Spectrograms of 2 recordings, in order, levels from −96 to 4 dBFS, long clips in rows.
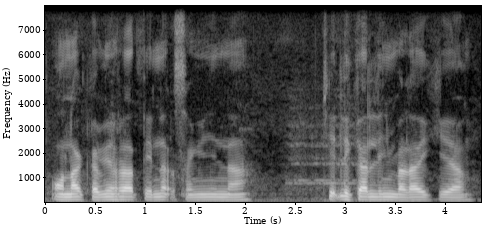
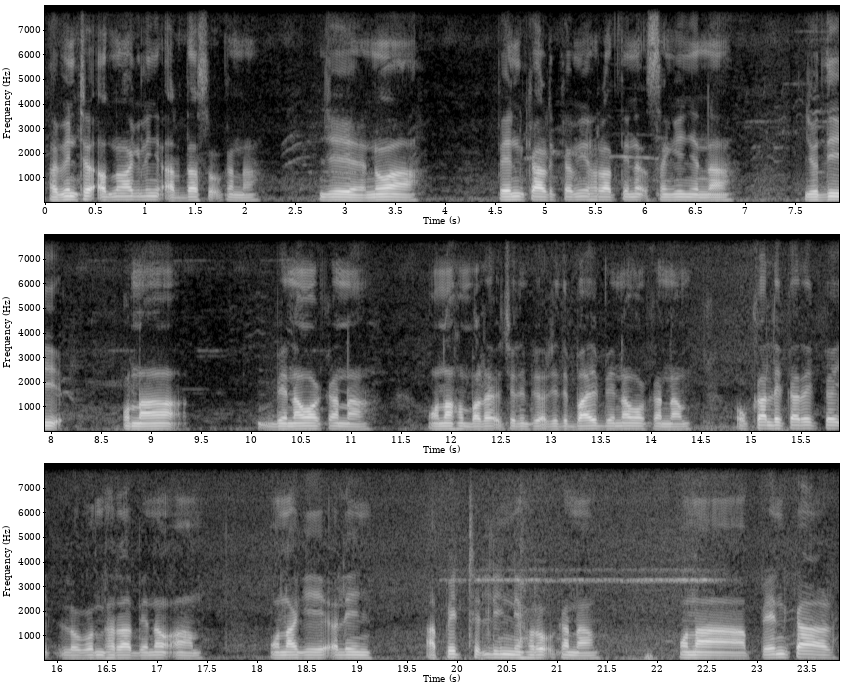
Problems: none marked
